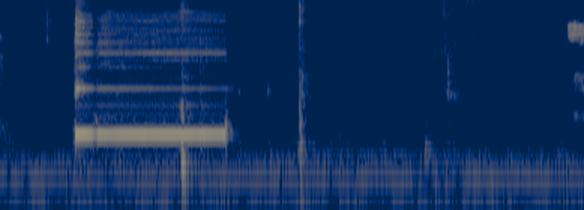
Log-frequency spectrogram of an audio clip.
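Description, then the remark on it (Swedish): A single electronic ringback tone sounds for about a second, a steady bright pulse with stacked harmonics, followed by quiet line hum and a faint click, as a phone call is placed to a friend who works at a telecom operator. “så ringer vi upp vår gemensamma vän Moa som faktiskt jobbar eh, hos en teleoperatör”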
